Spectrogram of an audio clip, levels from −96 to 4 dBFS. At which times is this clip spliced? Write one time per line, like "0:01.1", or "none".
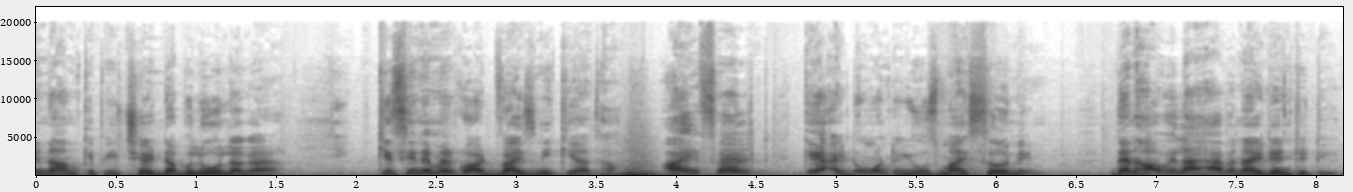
none

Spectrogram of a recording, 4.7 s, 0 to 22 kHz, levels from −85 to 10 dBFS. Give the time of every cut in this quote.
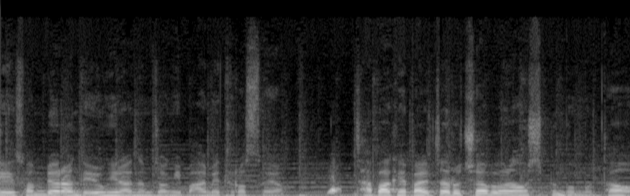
0:02.3

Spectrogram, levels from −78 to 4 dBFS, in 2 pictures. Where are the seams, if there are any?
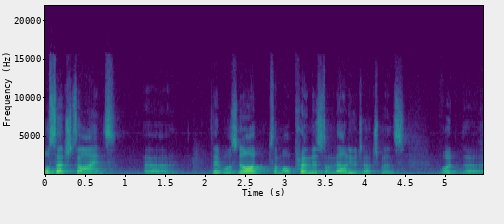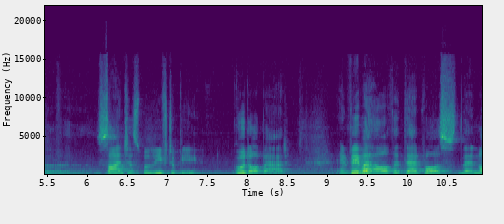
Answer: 0:02.8

